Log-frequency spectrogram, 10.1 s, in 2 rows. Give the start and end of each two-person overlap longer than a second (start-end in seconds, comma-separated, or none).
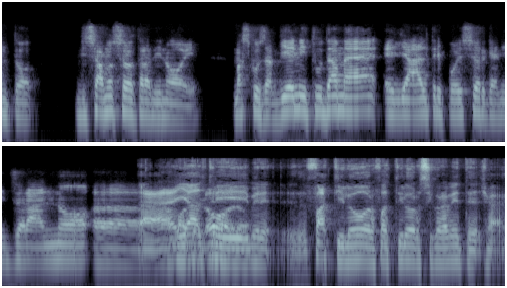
6.3-7.6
